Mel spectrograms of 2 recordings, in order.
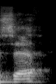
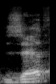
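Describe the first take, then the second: First: The name begins with a hissing s sound. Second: The name begins with a buzzing z sound. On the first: This is his usual name. "instead of Seth" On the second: This is what the aliens call him. "when anybody calls me by that name, Zeth instead of Seth"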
